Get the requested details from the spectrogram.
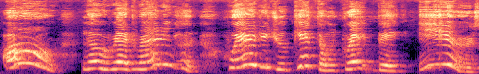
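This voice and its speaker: Doing a put-on character voice, a woman squeaks at an extremely high pitch with very wide pitch swings and a fairly slow pace, in a very clean recording with a silent background. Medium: read story. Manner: gentle, affectionate.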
